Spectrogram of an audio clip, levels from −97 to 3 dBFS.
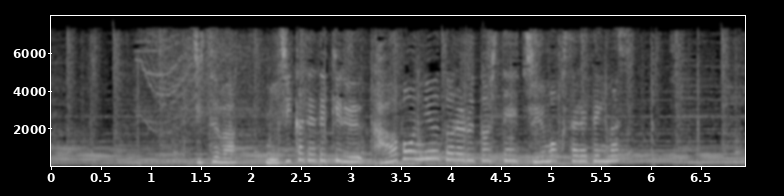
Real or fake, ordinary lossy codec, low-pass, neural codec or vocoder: real; AAC, 32 kbps; 7.2 kHz; none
